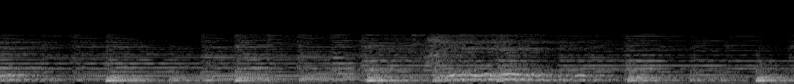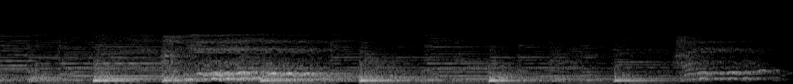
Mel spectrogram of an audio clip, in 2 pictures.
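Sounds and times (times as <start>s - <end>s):
person singing: 0.0s - 1.2s, 3.7s - 6.8s, 9.4s - 11.8s, 14.7s - 15.8s
drum: 0.0s - 14.8s
guitar: 0.0s - 15.8s.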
